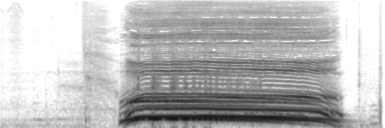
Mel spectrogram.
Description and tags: Som de vaias. Gravado em estúdio com microfone shotgun.
Gravado para a disciplina de Captação e Edição de Áudio do curso Rádio, TV e Internet, Universidade Anhembi Morumbi. São Paulo-SP. Brasil.
anhembi, Boo, vaia, vocal, voz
